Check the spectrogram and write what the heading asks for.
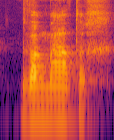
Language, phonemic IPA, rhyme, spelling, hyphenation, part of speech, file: Dutch, /ˌdʋɑŋˈmaː.təx/, -aːtəx, dwangmatig, dwang‧ma‧tig, adjective, Nl-dwangmatig.ogg
- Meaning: 1. inexorable 2. relentless 3. compulsive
